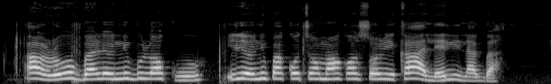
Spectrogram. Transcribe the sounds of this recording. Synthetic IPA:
a˧˨o˨ɾo˨˦wo˦˨ɡ͡ba˧˦le˦o˧˦nĩ˦bu˦lɔ˦˨kũ˨o˧i˧le˦o˧nĩ˦k͡pa˦ko˦tĩ˦ɔ˦mãː˦˧˦kɔ̃˦so˦ɾi˦˧˦ka˦a˦˨lɛ˨˦li˦˨la˧ɡ͡ba˨

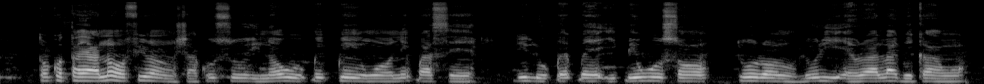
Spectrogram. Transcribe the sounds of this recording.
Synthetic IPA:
tɔ˧kɔ˧ta˧ja˧nãː˦˨˧fi˦ɾ̃ɔ̃˦˨ɾ̃ũ˨ʃa˨ko˨˦so˧i˨nã˨˦wo˦˨k͡pĩ˦k͡pĩ˦˨w̃ɔ̃˧nĩ˦k͡pa˦sɛ˧ | li˦lo˧˦k͡pɛ˦k͡pɛ˦i˨k͡pe˨˦wo˦sɔ̃˧ | to˦ɾɔ̃˧ɾ̃ũ˨lo˨˦ɾi˦ɛ˦˨ɾɔ˨˧˦a˧la˦˨ɡ͡be˨˦kã˦˨w̃ɔ̃˧

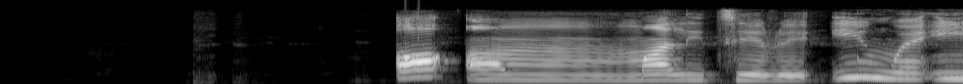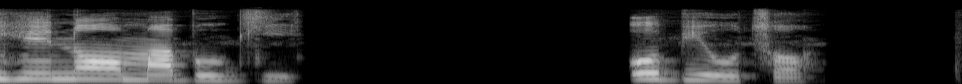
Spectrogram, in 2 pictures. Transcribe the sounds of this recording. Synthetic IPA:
ɔ˦ɔ˨m̩˨ma˨li˨te˨ɾe˨i˦ŋʷe˦ʔi˦ɦe˦nɔ˦ma˦bʊ˨ɡɪ˨ | o˦bi˨ʊ˨tʰɔ˨

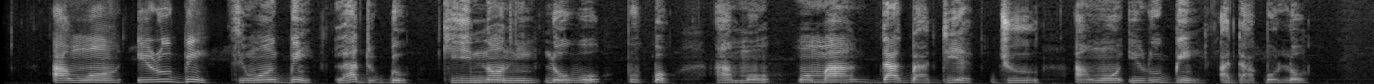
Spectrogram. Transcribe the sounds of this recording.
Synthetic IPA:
a˨w̃ɔ̃˧i˧ɾu˦ɡ͡bĩ˦˨ | ti˨˦w̃ɔ̃˦ɡ͡bĩ˦˨ | la˨˦du˨˦ɡ͡bo˦˨ | kʰi˨˦nã˦˨nĩ˧lo˦wo˦ | k͡pu˦k͡pɔ˦˨ | a˨mɔ̃˨˦ | w̃ɔ̃˦mãː˦n˦da˦ɡ͡ba˨di˦ɛ˦˨d͡ʒu˦ | a˨w̃ɔ̃˧i˧ɾu˦ɡ͡bĩ˦˨a˨da˨k͡pɔ˨lɔ˧

